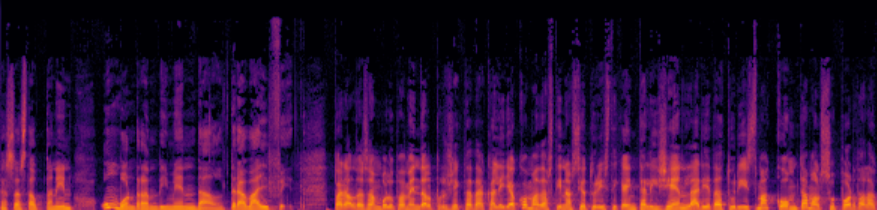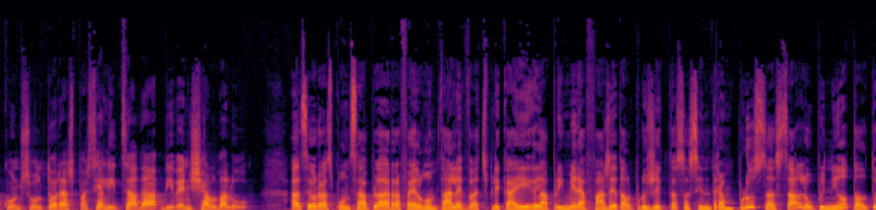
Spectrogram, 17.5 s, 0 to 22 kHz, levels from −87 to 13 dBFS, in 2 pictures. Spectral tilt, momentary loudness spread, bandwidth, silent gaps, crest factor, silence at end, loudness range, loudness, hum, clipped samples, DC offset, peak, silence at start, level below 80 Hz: -5 dB/octave; 6 LU; 16.5 kHz; none; 14 dB; 0 s; 3 LU; -16 LUFS; none; under 0.1%; under 0.1%; -2 dBFS; 0 s; -50 dBFS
